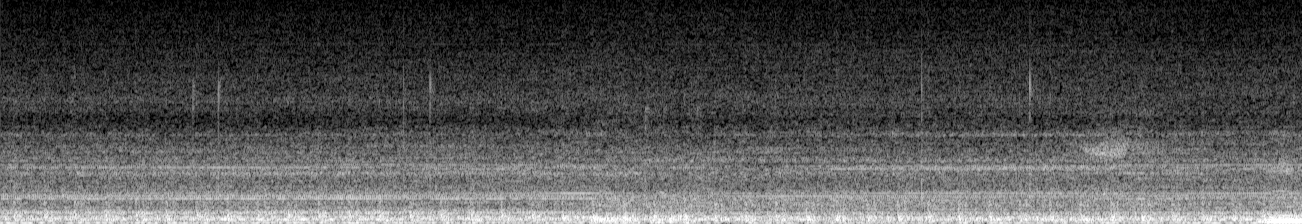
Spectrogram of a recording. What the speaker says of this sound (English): now I got this diesel heater here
